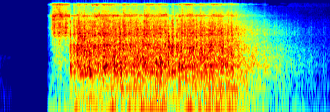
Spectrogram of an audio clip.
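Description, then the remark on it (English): Coins spill and clatter in a dense metallic jingle lasting about a second, ringing out and fading as they settle. Fairly loud, with no voices. “Coins are a type of money.”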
